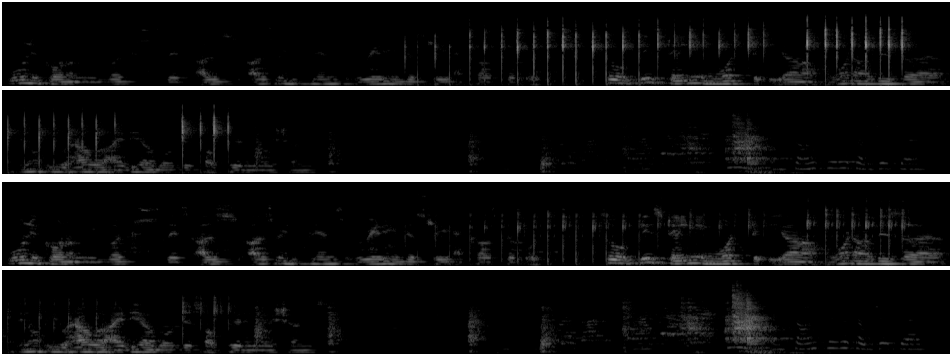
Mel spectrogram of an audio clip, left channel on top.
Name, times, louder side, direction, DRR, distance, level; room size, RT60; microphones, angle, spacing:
voice 1, 0.1-5.4 6.0-13.0 13.8-14.6 14.9-17.4, right 5 dB, 35° right, 0.3 m, -50 dB
sound 1, 4.0-7.7 8.0-9.2 9.5-10.7 11.3-11.8, left 13 dB, 65° left, 0.4 m, -44 dB
voice 2, 16.7-18.7, right 2 dB, 75° right, 1.3 m, -63 dB
11.5 x 4.4 x 3.9 m
head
